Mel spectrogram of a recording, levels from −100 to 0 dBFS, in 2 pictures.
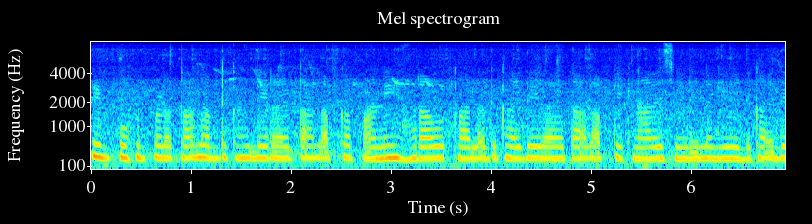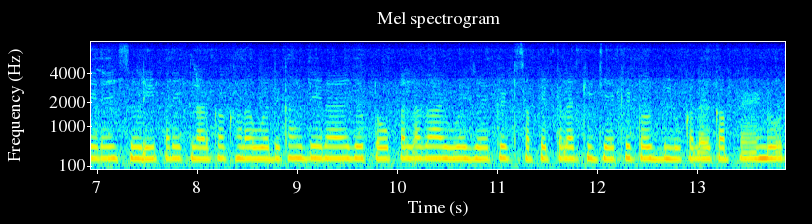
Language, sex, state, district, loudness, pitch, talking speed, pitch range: Hindi, female, Bihar, Vaishali, -36 LUFS, 225 Hz, 235 wpm, 220-230 Hz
